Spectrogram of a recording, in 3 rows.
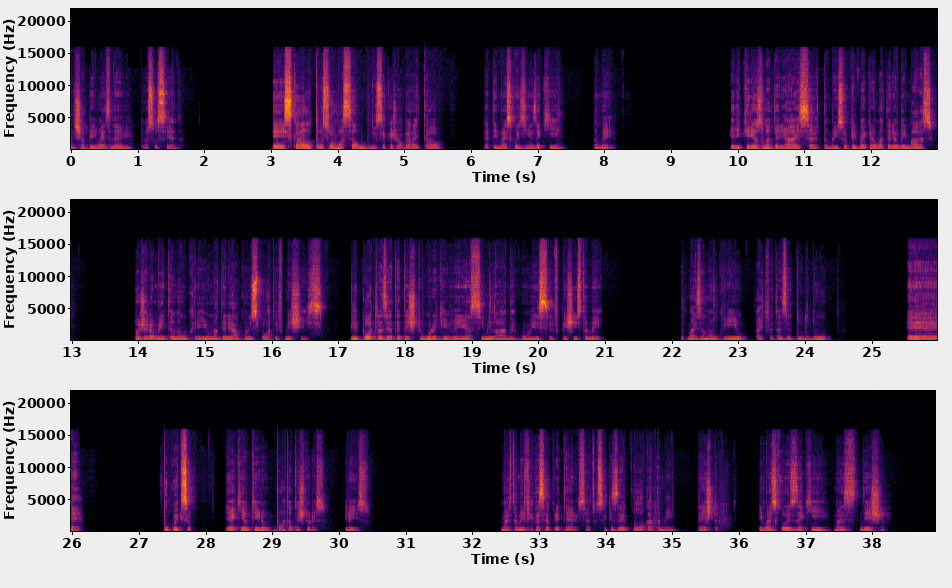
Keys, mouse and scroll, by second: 5.5 middle click, 6.4 click, 7.6 click, 8.4 scroll down 1, 21.1 click, 22.5 click, 31.6 click, 34.5-35.1 scroll up 1, 35.5 middle click, 35.5 scroll down 1, 36.3 click.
